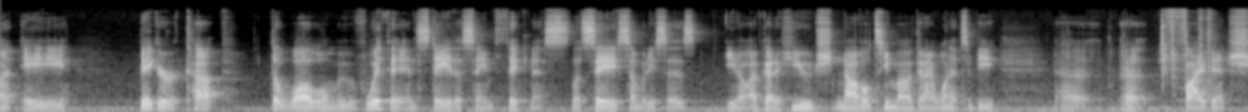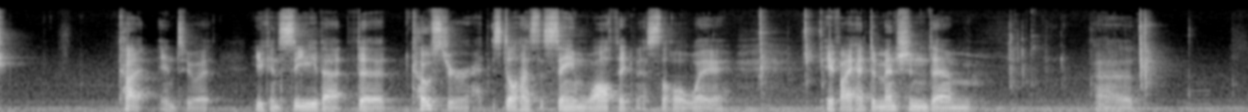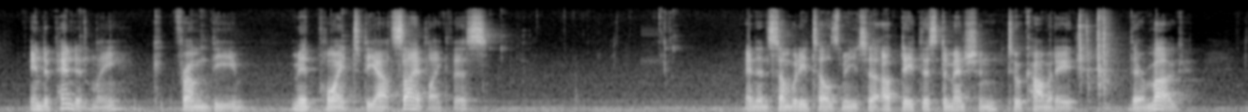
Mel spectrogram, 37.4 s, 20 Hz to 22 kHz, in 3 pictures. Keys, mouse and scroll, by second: 5.9 double click, 11.5-11.9 typing, 11.8 Return, 20.4 ctrl+z, 23.7 Delete, 33.6 double click, 35.6 typing, 35.8 Return.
